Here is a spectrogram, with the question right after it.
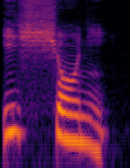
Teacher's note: make sure that you're putting an adequate pause between the single e sound and the sh sound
